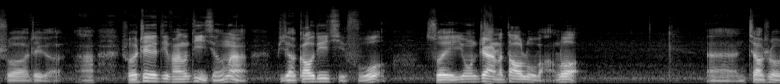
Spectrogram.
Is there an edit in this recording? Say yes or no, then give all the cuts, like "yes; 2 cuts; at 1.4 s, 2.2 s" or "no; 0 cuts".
no; 0 cuts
